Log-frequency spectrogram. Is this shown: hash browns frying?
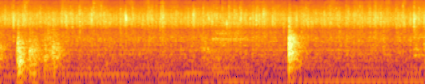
yes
